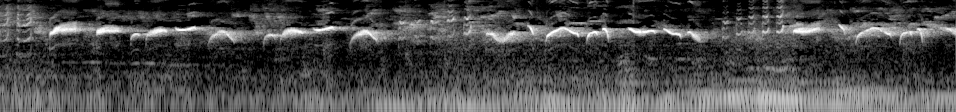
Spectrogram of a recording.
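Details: Caged Chinese hwamei kept as a songbird, singing a continuous run of loud, clear whistled phrases with rising and falling slurred notes, many short upswept arcs repeated rapidly, no other sounds prominent.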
